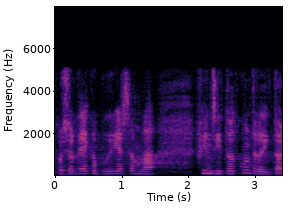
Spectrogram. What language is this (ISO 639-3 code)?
cat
